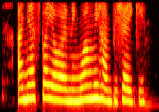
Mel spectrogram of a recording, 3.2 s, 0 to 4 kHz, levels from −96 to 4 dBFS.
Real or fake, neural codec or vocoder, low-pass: real; none; 3.6 kHz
